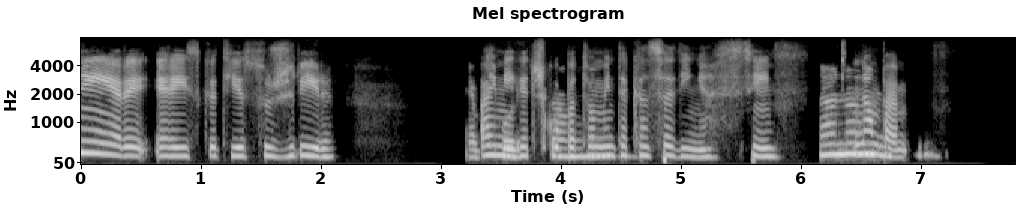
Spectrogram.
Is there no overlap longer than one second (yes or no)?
no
